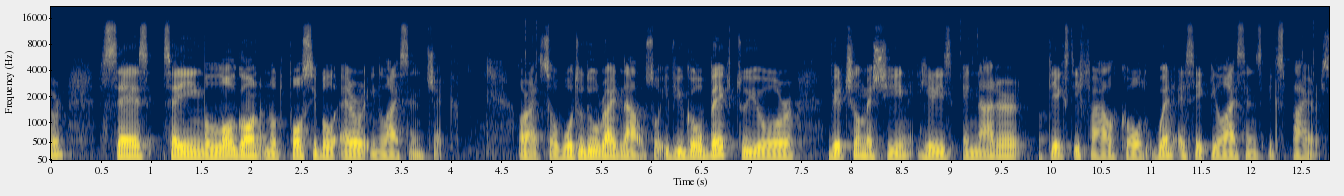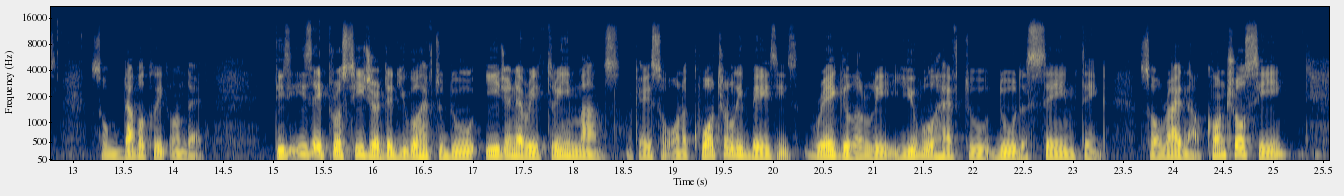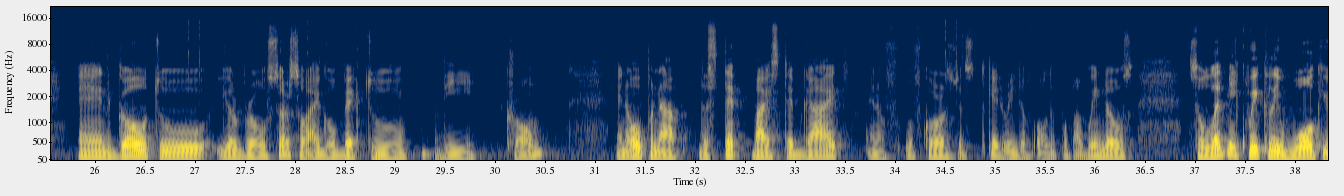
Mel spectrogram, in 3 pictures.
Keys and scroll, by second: 23.6 ctrl+c, 29.2 ctrl+v.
